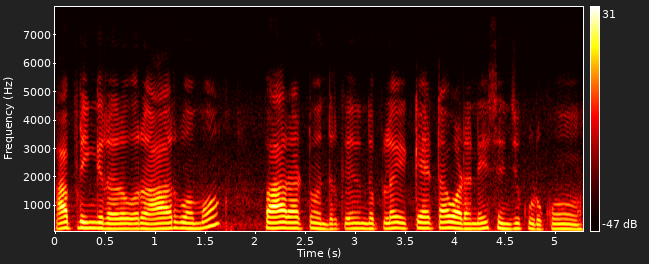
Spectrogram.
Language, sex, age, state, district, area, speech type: Tamil, female, 45-60, Tamil Nadu, Tiruchirappalli, rural, spontaneous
